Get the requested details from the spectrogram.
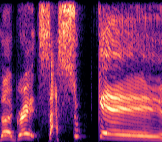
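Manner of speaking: high, drawn-out ring announcer call.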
